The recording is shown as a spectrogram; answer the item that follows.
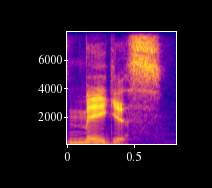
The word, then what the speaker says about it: Magus: All right, I just Googled it and it's Magus.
